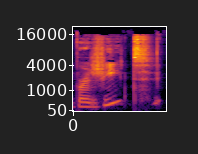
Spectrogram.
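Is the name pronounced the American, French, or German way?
French. The name is pronounced the French way. "If you're French, you can say Brigitte"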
